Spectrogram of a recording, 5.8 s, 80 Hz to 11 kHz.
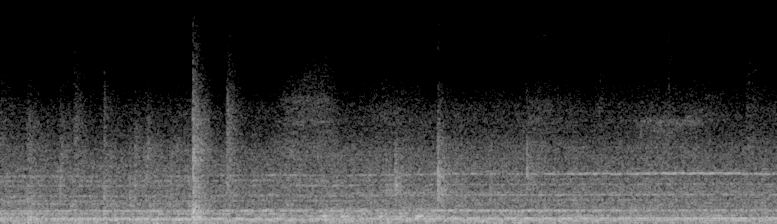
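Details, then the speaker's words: Forest River Sabre 360QB travel trailer slide-out retracting: constant motor hum with light rhythmic clicking, no grinding; normal sound of the slide mechanism stopping itself from travelling too far. "it's okay to hear that don't panic nothing is grinding you'll hear that sometimes going in or out it is the slide mechanism keeping itself from going uh in or out too far"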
